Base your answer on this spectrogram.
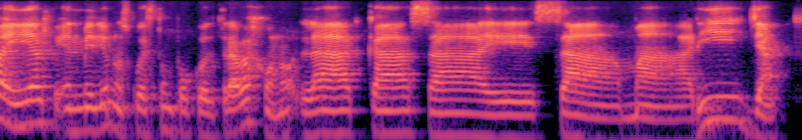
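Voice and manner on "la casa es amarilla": very slow, each syllable separated; slow syllabified demo. Shown as a demonstration. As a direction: break it into syllables slowly. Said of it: "vamos dividiendo por sílabas".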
